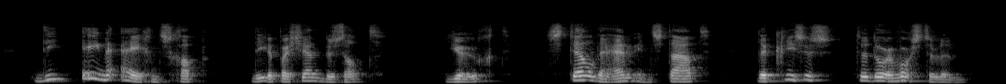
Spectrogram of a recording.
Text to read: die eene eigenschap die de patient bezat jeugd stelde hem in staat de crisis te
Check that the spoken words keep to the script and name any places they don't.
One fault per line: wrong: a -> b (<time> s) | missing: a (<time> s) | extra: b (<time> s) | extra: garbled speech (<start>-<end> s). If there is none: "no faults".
no faults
